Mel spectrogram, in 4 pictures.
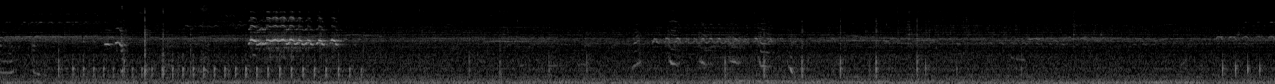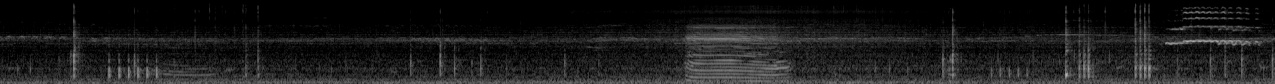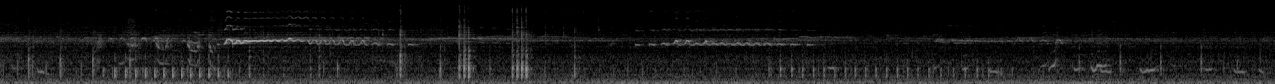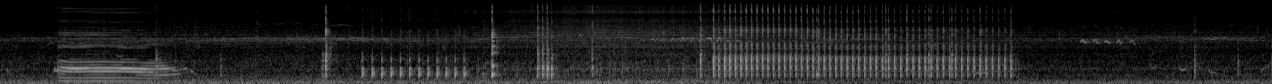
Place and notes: United States Minor Outlying Islands - laysan albatross dancing ...
Sand Island ... Midway Atoll ... laysan albatross dancing ... Sony ECM 959 one point stereo mic to Sony Minidisk ... background noise ...
25 December 1997, 10:30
